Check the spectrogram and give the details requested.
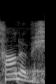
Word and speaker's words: Hanabi: It's Hanabi. It's like if it was Japanese. It means fireworks.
